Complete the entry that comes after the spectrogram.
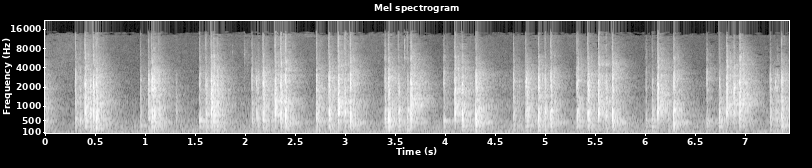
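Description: Long blue acrylic nails tap and scratch a pink cardboard palette box with a clear plastic window lid as it lies on a desk. Bursts of quick, crisp clicking and scratchy rustle come in a loose, uneven rhythm, each cluster of taps fading before the next begins.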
